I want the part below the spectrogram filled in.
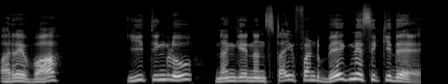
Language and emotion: Kannada, surprised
